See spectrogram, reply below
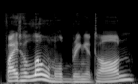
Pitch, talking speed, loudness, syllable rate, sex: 160 Hz, 260 wpm, -17 LUFS, 5.9 syllables/s, male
